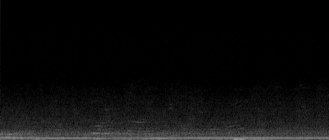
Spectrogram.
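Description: Steady low hum over the background noise of an old sermon recording, with faint murmured voices about two seconds in.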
